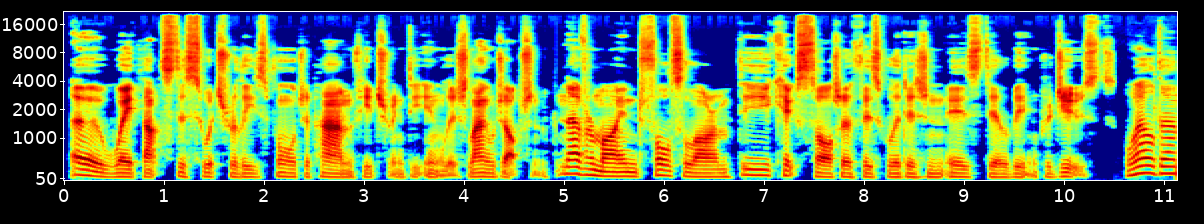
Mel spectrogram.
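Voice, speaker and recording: A man with a somewhat low voice narrates a scripted commentary video. He reads through the facts steadily, then slips in dry, sarcastic jabs. The delivery stays plain and unhurried. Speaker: video essayist.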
